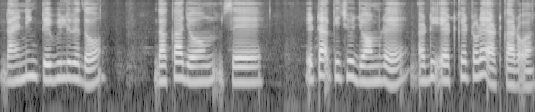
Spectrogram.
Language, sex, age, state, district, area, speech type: Santali, female, 30-45, West Bengal, Bankura, rural, spontaneous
